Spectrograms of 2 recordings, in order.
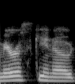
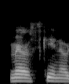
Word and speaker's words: maraschino: I have these star maraschino cherries. And I looked it up. That is how you say it. Even though we grew up saying maraschino, it is maraschino, okay?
